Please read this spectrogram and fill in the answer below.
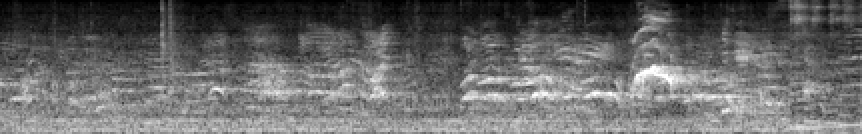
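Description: Children's voices talking and calling out among other children at play, one high child's voice loudest about six and a half seconds in.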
